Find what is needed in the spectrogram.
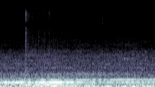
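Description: Steady low mechanical hum with a rumble underneath, holding a few steady pitches.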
